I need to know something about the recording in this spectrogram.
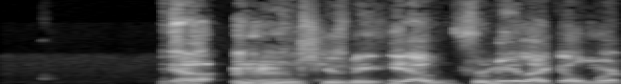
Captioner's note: coughs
